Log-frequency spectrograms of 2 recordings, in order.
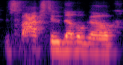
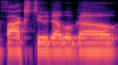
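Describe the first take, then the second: First: It is said with lively, excited energy. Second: It is said flatly with low energy. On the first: The speaker is engaged and motivated. The speaker calls it right. "so you're excited" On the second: The speaker is only going through the motions. The speaker calls it wrong. "you're just talking through the play"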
